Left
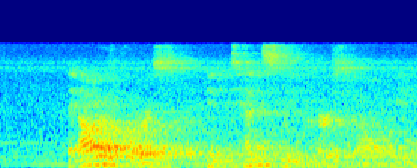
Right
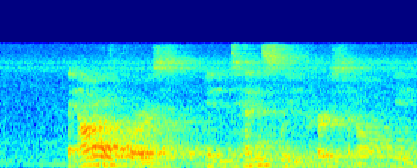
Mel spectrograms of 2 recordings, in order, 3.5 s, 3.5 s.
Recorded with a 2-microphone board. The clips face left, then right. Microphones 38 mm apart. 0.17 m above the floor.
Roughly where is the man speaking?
Right.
